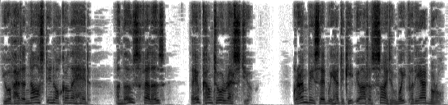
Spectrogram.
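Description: A man voicing an anxious young officer, pleading in hushed, urgent tones in a storybook reading. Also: sits high, animated, fast, hardly any pauses, dry recording, studio quality, voice pushed up. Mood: urgent whisper.

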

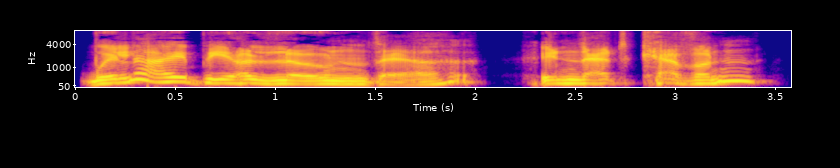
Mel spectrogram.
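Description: A broken, guilt-ridden blind old man, voiced by a male audiobook reader, pleads in a raised, strained voice. His words are slow, with a gravelly texture. The sound is close and dry. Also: fairly high pitch, wildly swooping pitch, pushed and bright, no room sound, voice pushed up, full character voice. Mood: fearful. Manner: pleading, anguished.

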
